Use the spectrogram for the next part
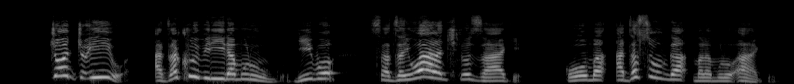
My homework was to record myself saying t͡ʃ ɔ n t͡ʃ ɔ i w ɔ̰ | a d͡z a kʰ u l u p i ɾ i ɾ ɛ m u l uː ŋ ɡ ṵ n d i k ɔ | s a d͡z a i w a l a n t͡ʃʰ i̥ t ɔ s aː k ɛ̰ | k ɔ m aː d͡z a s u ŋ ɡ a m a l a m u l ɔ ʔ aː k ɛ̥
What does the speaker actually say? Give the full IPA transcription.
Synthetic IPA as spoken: t͡ʃ ɔ n t͡ʃ ɔ i w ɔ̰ | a d͡z a kʰ u l u p i ɾ i ɾ a m u l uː ŋ ɡ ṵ n d i p ɔ | s a d͡z a i w a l a n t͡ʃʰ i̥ t ɔ z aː k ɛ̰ | k ɔ m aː d͡z a s u ŋ ɡ a m a l a m u l ɔ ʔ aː k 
